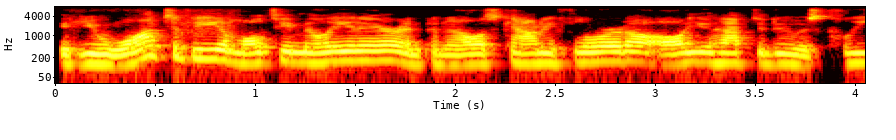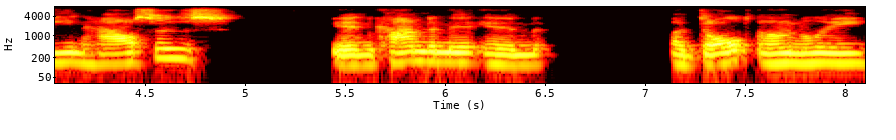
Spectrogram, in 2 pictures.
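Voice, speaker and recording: A plain, everyday voice from a man, fairly high-pitched and fairly quick, with fairly even intonation. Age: 60s. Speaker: estate planning lawyer. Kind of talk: presentation.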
